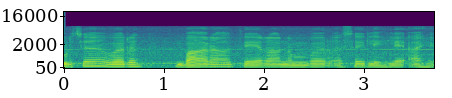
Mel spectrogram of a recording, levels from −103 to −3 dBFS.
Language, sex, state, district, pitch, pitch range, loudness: Marathi, male, Maharashtra, Solapur, 115 Hz, 110-125 Hz, -19 LUFS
